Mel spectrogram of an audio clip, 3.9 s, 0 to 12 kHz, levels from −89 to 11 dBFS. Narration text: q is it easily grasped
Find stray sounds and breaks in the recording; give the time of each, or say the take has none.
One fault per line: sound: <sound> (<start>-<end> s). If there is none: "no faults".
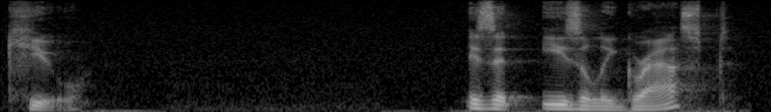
no faults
